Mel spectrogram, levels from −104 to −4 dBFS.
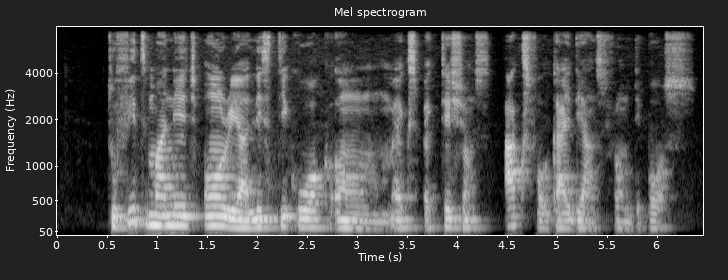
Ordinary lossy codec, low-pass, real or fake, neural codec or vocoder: none; 7.2 kHz; real; none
